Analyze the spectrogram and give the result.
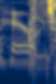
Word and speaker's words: harem: Considering it's an Arabic word, it probably makes sense, but it's actually pronounced harem. Haram. – Oh, harem. – Harem. – Haram. – Did you just say it twice? Originally, it comes from the Arabic word haram, which is like forbidden.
